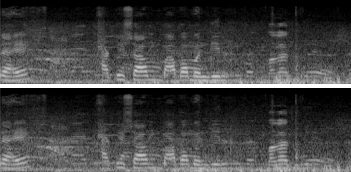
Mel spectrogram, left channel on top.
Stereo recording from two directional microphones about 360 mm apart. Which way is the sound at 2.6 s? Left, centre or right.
Centre.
